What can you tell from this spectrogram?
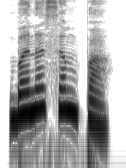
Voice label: "ಬನಸಂಪ", kannada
